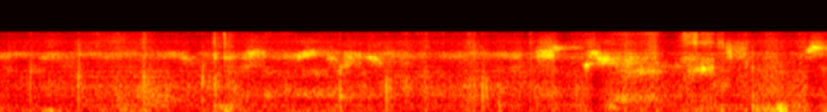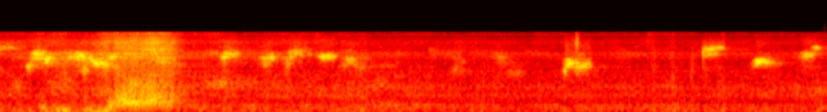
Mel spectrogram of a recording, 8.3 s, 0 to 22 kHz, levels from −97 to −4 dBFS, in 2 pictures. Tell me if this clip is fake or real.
fake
